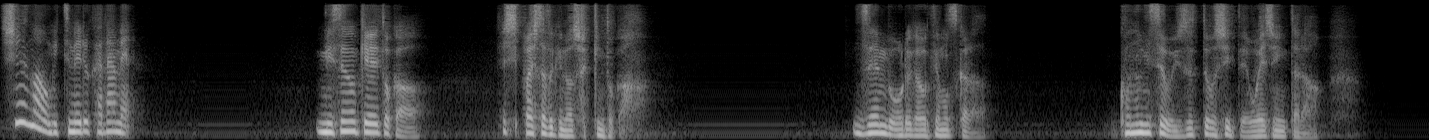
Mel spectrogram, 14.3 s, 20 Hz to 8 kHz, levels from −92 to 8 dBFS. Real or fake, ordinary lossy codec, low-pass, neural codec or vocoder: fake; AAC, 32 kbps; 7.2 kHz; codec, 16 kHz, about 1 kbps, DyCAST, with the encoder's durations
